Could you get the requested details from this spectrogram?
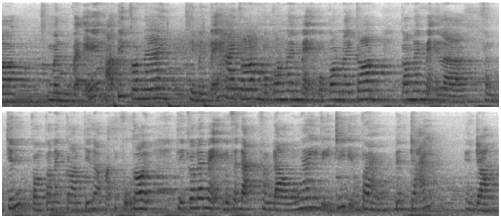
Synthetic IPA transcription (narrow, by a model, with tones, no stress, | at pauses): ʔəː˨˩ | mï˨˩ŋ̟vɛ̰˧˥hwaː˧˩t̪i˦˥ət̚kɔ˧nːaː˧jt̪ʰi˨˩mï˨˩ŋ̟vɛ̰˧˥haː˧jkɔ˧nmo˨˩t̚kɔ˧nːaː˧jmɛ̰˧˨mo˨˩t̚kɔ˧nʔaː˧jkɔ˧n | kɔ˧naː˧jmɛ̰˧˨laː˨˩ | fʰə˨˩ŋt͡ɕï˨˦ŋ̟kɔ˨˩nkɔ˧naː˧jkɔ˧nt͡ɕi˧˦laː˧˩ɦwaː˧˩t̪i˦˥ft̪ʰo˧j | t̪ʰi˨˩kɔː˧nɗaː˨˦jmɛ̰˧˨mï˨˩ŋ̟sɛ̰˧˥ɗa˨˩t̚fʰa˨˩ŋɗə˨˩wŋa˧jvḭ˧˨t͡ɕi˨˦ɗḭ˧˩əmvaː˨˩ŋɓe˧nt͡ɕa˨˦j | e˨˩nt͡ɕə˨˩wŋ͡m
